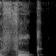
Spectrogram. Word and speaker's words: Fouke: So if you're listening, this sounds a lot like the Fouque monster. I believe that's how it's pronounced. I have to be very careful. F-O-U-K-E.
